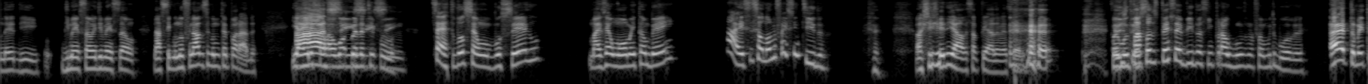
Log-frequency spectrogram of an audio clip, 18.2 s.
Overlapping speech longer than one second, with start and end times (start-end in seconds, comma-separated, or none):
3.9-5.3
